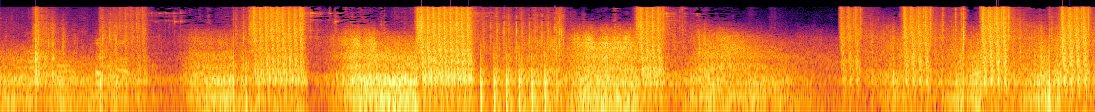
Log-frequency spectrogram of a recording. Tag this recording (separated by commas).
machine gun shooting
